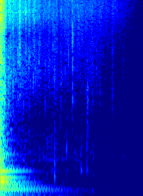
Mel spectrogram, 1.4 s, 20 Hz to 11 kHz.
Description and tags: Snowball hits a window, sound from outside. Recorded with a Tascam DR-40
